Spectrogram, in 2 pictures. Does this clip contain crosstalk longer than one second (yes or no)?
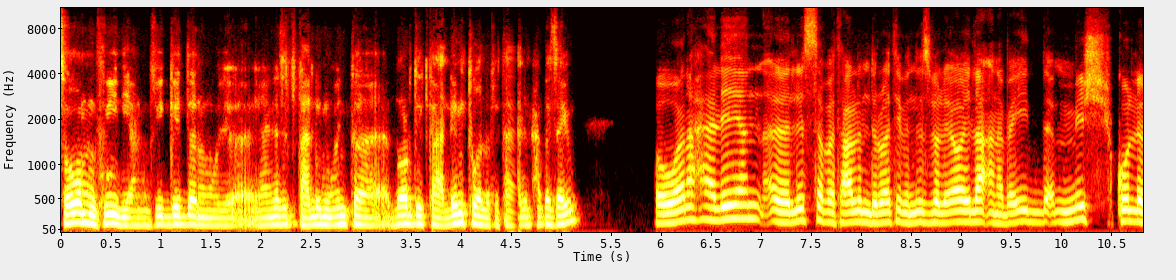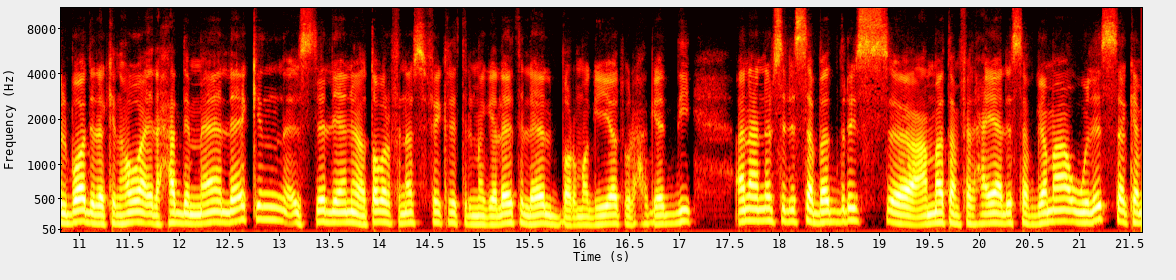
no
